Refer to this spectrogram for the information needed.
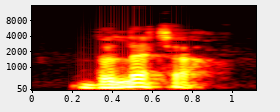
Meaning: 1. The capital city of Malta 2. The capital city of Malta.: The Maltese government
- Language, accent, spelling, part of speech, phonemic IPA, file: English, Southern England, Valletta, proper noun, /vəˈlɛtə/, LL-Q1860 (eng)-Valletta.wav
